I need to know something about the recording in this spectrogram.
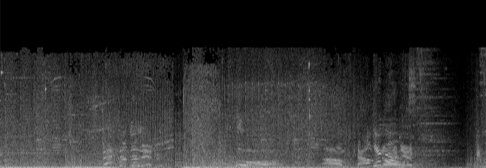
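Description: Explosions boom and crackle loudly.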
